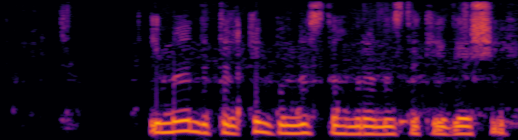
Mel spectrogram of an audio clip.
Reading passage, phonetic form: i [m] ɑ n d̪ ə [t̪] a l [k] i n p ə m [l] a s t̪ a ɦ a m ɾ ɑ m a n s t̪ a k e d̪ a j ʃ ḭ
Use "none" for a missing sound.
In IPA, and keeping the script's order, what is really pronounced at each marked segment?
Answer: m, t̪, q, ɾ

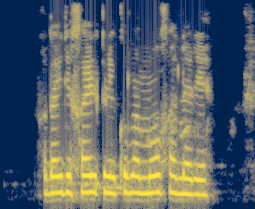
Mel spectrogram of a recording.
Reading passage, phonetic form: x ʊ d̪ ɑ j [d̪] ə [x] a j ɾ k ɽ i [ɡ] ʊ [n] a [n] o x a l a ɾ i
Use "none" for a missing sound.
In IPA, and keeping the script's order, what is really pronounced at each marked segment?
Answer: d̪, x, k, m, m

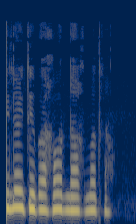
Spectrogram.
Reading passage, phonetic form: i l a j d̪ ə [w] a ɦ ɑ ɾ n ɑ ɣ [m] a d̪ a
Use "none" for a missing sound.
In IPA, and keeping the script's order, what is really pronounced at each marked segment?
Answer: b, m

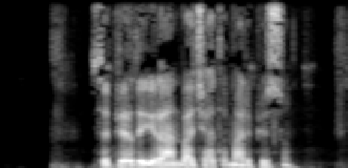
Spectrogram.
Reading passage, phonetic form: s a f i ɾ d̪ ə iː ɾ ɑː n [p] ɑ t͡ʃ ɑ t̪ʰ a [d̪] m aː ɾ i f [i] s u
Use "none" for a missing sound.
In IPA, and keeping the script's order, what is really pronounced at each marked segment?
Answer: b, none, i

